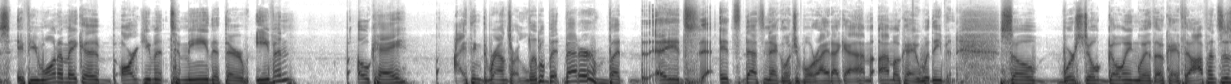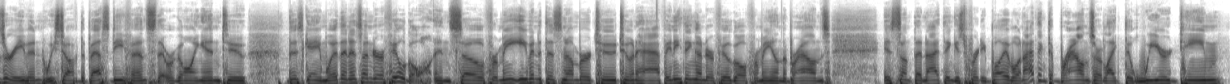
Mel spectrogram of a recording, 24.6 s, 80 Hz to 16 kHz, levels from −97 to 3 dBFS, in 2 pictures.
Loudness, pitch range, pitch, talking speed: -21 LUFS, 120-145 Hz, 130 Hz, 255 wpm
